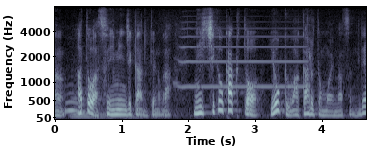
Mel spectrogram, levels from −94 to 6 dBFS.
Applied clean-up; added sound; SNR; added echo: none; Trumpet; 15 dB; none.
